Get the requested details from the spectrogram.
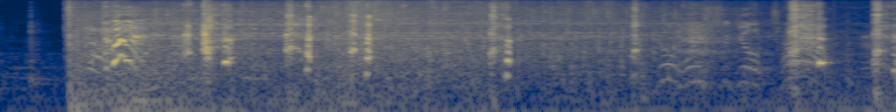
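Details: Adult woman coughs in a run of about ten sharp bursts after choking while frightened: a coughing fit.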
